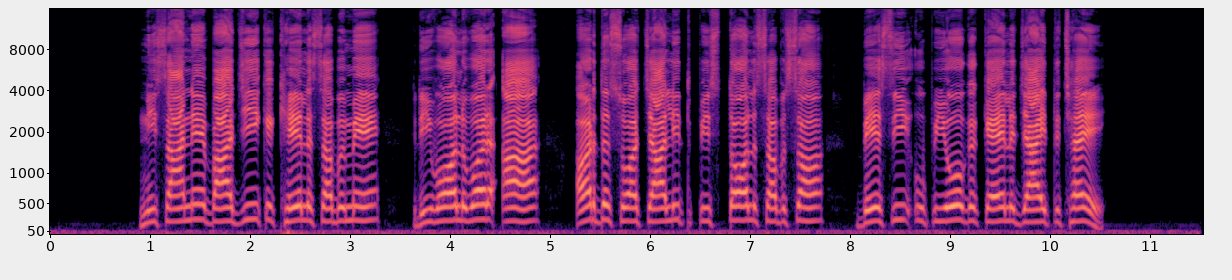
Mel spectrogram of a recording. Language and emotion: Maithili, neutral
